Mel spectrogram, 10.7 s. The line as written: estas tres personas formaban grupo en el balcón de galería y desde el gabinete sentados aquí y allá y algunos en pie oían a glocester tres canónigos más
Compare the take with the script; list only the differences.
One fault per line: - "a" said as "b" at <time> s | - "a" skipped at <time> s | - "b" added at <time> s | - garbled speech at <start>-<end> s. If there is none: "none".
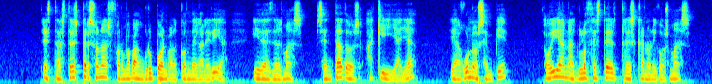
- "el" skipped at 2.5 s
- "gabinete" said as "más" at 4.2 s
